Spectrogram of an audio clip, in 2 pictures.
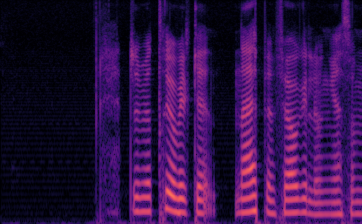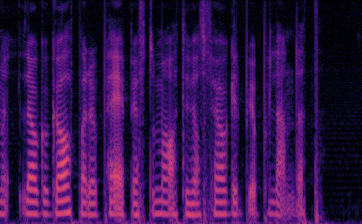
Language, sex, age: Swedish, female, 23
